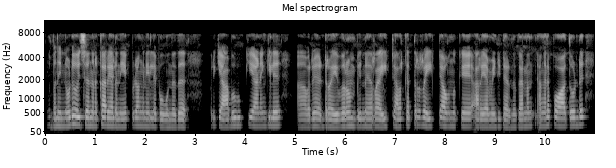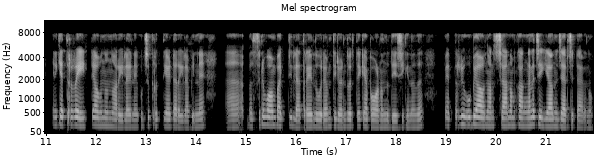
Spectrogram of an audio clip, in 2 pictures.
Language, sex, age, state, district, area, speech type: Malayalam, female, 18-30, Kerala, Kozhikode, urban, spontaneous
